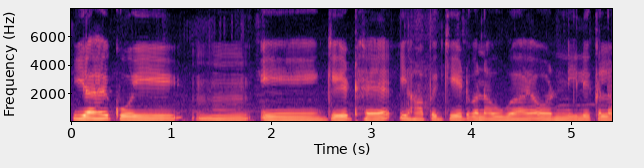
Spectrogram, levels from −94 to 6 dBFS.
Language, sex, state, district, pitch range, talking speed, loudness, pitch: Hindi, female, Himachal Pradesh, Shimla, 205-220 Hz, 155 wpm, -19 LUFS, 210 Hz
